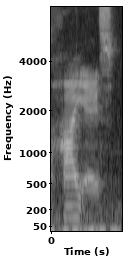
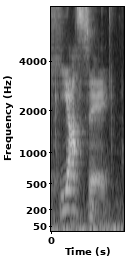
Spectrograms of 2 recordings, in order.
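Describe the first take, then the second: First: It sounds like the English words high ace. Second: It does not sound like high ace. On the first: The speaker calls it wrong. "clearly that says high ace. Nuh-uh" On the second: The speaker calls it right. "it's how you're supposed to pronounce that"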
